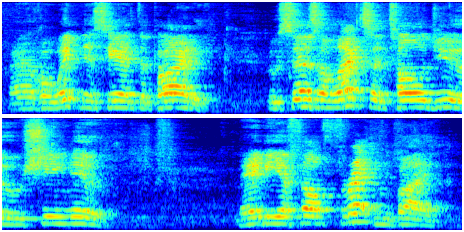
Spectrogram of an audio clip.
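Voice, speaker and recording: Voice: mid-range voice, steady tone, normal speed, a little mellow, close to an everyday voice. An actor playing a blunt detective who presses suspects with authority in a staged murder mystery comedy. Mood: accusing. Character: blunt, probing detective leading a murder interrogation. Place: rehearsal room for a staged reading. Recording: echoey room, distant mic, background noise.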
